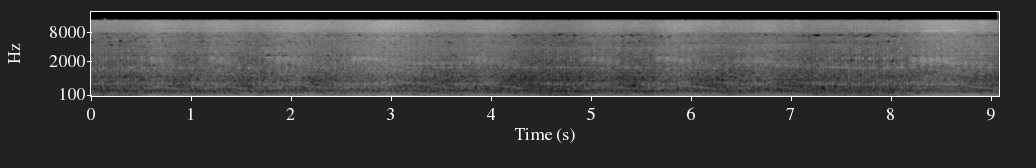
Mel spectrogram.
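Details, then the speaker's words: Renault Clio 3 1.5 dCi 85 hp diesel with 300,000 km, after the alternator was refitted to cure an engine noise: blips up and drops back cleanly with no whine, squeal or rattle; the noise was from the alternator and is gone. "c'est bon c'est bon c'était bien l'alternateur"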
